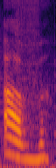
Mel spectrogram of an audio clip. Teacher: You're biting your bottom lip and adding your voice. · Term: V pronunciation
